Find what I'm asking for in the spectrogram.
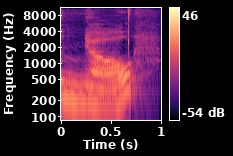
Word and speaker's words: know: Repara que o K da palavra know é mudo.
